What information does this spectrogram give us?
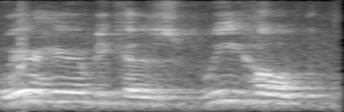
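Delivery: fighting back tears mid-sentence; choked up. Real, not acted. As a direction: voice catching with emotion. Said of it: "I'm not one that gets choked up".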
